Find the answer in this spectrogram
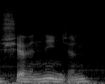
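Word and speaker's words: Scheveningen: not too relevant today this is a sicilian chevy ninja that's how you say it i'm not too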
